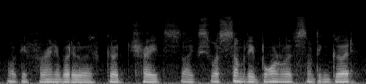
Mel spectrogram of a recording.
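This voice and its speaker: A man's voice: mid-range voice, flat delivery, quick pace, dark tone. A man playing a strategy game, musing aloud and speaking as his ruler, with laughing asides. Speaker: game let's player. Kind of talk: casual gameplay commentary.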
